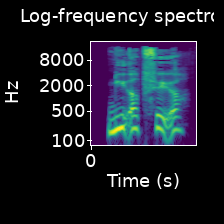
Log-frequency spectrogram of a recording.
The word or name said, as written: nyopføre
